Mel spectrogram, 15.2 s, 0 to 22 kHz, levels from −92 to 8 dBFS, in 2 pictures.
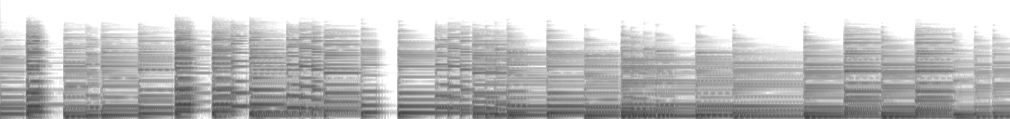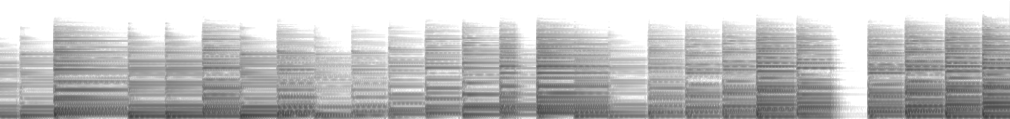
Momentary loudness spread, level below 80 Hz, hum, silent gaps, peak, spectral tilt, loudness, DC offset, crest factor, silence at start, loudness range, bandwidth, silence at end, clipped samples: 9 LU; -46 dBFS; none; none; -8 dBFS; -6 dB/octave; -28 LUFS; under 0.1%; 20 dB; 0 s; 2 LU; 10.5 kHz; 0 s; under 0.1%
